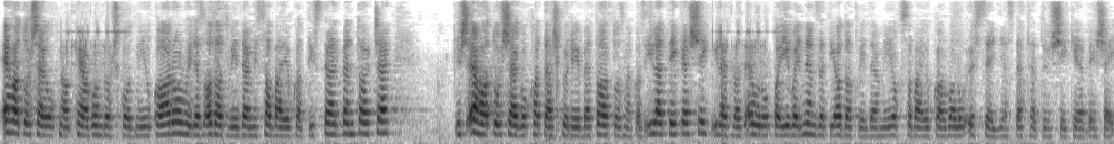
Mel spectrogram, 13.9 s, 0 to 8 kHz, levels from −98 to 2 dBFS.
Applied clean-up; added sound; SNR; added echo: neural separator model SepFormer DNS4.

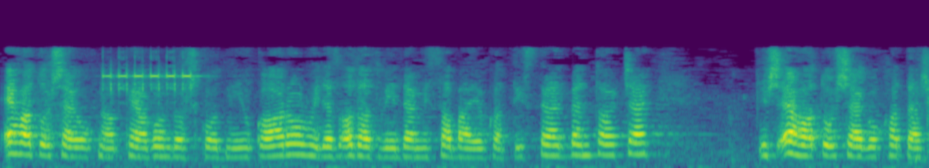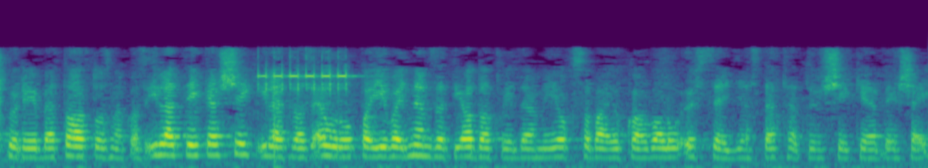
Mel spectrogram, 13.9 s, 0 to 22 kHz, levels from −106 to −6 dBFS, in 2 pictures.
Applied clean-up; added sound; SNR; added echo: none; Alarm; 11 dB; reverberation time 0.2 s.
